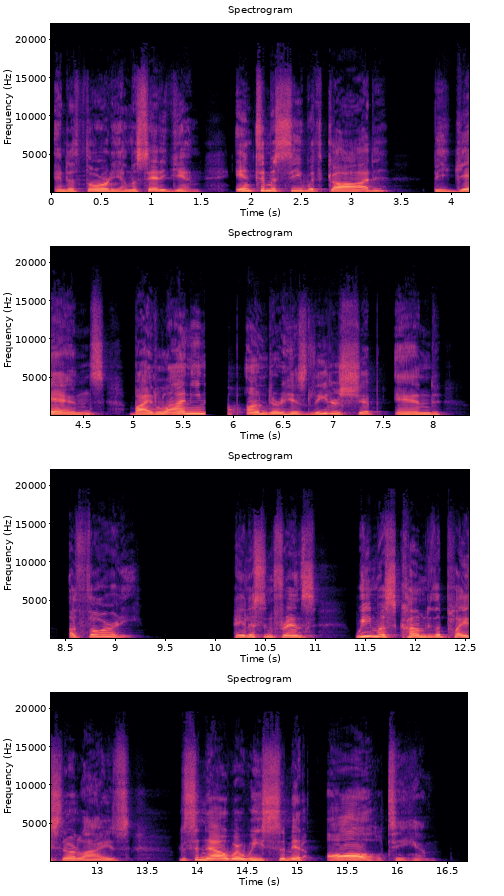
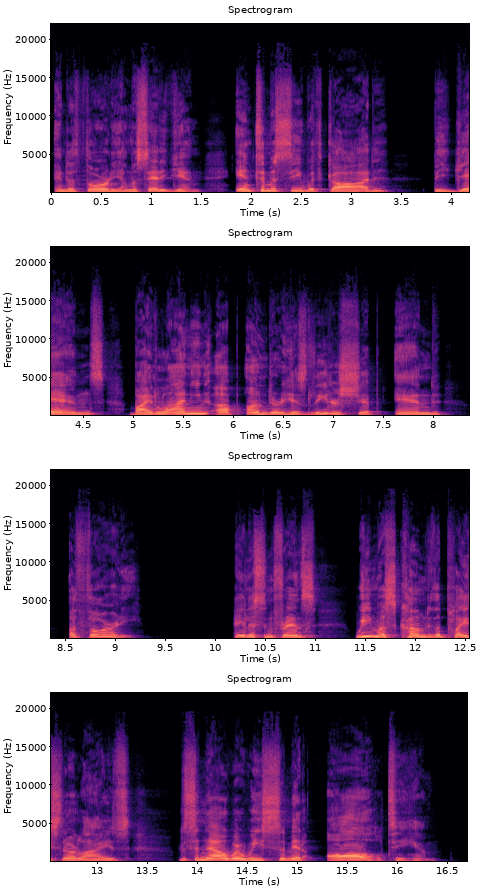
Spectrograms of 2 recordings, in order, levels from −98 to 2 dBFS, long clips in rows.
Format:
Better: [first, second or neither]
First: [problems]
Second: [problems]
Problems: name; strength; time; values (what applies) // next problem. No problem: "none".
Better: second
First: audio cutting out; at 5.5 s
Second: none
